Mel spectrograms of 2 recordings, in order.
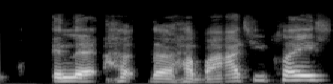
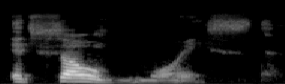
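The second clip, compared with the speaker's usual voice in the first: suggestive; 8 semitones lower, much slower than usual. Retold or imitated. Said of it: "And I'm like".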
